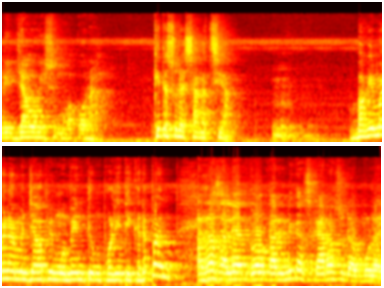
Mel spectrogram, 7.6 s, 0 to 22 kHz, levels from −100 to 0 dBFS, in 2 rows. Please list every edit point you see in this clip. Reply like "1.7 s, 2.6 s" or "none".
1.4 s, 5.8 s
